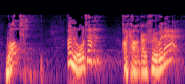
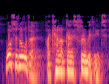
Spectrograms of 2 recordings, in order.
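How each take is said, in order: First: It is broken into separate questioning phrases. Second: It flows as one exclamation without questions.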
